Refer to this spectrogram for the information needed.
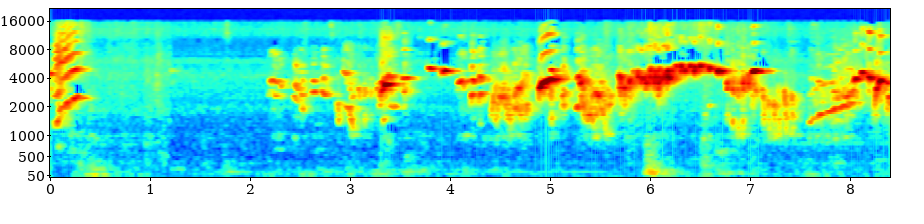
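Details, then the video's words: A canary's wake-up song opens quietly, then builds into fast warbled trills and rising and falling whistled sweeps, with a soft low thump near the sixth second. "Kanarienvögel Weckgesang |||Canaries wake-up song"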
